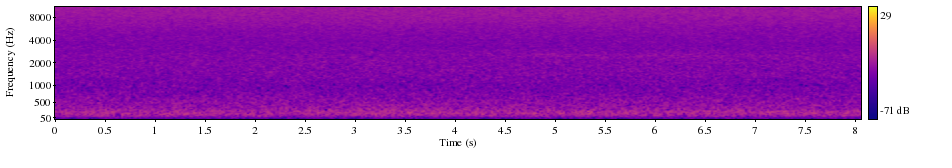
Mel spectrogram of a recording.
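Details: Only constant hissing static fills the recording from start to finish.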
